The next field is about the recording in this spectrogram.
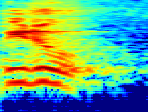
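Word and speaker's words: Beidou: So the name of their Chinese is called Bidu, B-E-I-D-O-U. Right, Bidu, or Baidu, whatever you pronounce that, the Baidu there, right?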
